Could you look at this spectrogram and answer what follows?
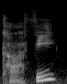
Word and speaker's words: coffee: Put 1 stress on the strongest syllable in each word. So, do, you, like, ka. Fi doesn't have stress.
